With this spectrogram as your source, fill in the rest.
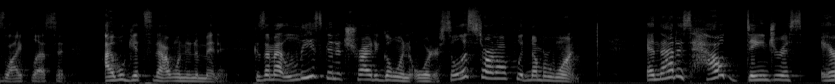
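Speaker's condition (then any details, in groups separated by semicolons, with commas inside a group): No condition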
